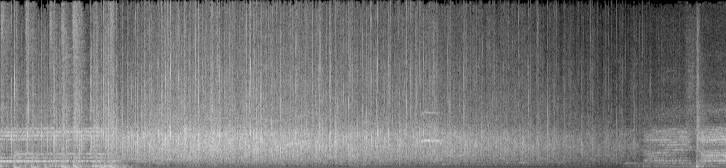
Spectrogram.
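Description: A carnival chirigota choir holds a final sung chord over drum beats, cut off about two and a half seconds in. Audience applause follows and slowly dies away, and the choir starts singing again about a second before the end.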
